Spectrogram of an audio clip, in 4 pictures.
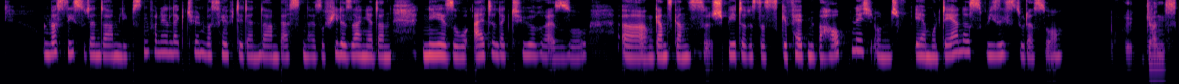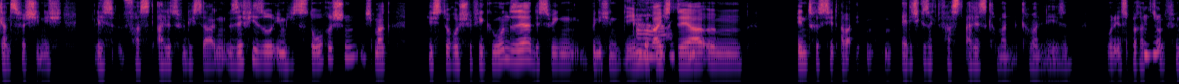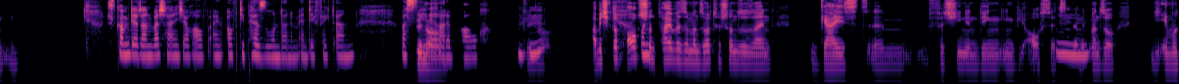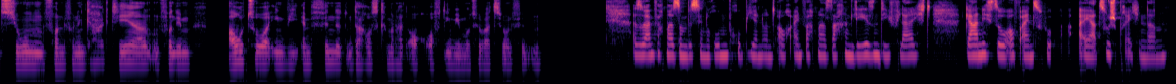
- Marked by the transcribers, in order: other background noise; other noise
- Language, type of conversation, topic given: German, podcast, Wie bewahrst du dir langfristig die Freude am kreativen Schaffen?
